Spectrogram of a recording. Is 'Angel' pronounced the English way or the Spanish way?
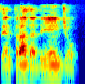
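English. Angel is said with an English stress and G. The speaker calls it wrong.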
